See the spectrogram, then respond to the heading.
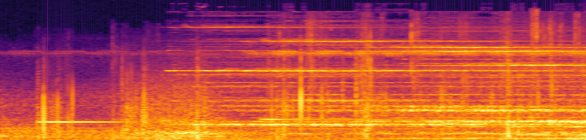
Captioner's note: eerie music plays; footsteps approaching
